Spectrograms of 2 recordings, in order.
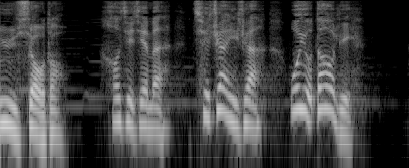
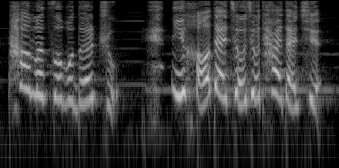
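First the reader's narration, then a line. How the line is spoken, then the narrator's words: Crying. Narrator (Chinese): 思琪……哭道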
